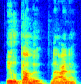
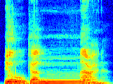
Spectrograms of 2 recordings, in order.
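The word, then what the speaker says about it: اركب معنا: Tidak boleh diucapkan irkab ma'ana. Nggak boleh. Kalah ba semuanya. Irkam ma'ana.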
